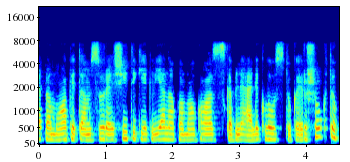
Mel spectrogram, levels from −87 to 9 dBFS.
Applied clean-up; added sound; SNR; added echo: none; none; none; none.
